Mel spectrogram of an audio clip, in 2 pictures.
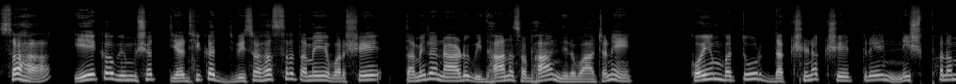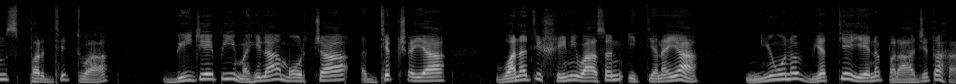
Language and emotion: Sanskrit, neutral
